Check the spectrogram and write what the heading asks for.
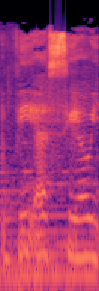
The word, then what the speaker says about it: VSCO: picture and I go on vs see Oh vsco yes that's how you pronounce it and I just basically make it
